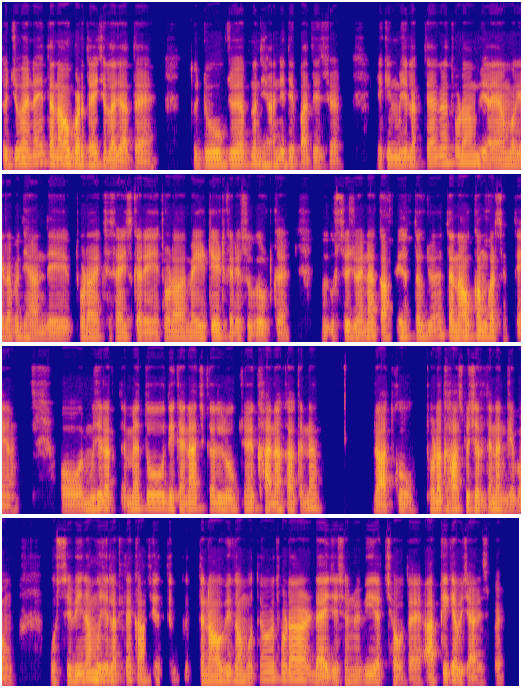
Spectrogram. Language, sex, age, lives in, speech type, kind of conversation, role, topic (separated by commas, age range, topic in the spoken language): Hindi, male, 18-19, India, conversation, unstructured, none, आप अपने दिन में तनाव को कैसे संभालते हैं?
